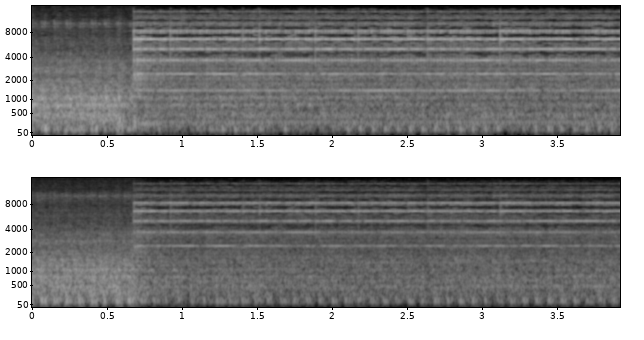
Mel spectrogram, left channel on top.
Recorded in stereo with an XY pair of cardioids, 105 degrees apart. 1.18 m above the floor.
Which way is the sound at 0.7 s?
70° left.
